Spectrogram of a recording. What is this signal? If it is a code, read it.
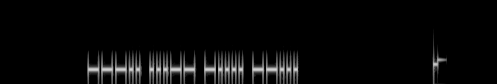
Morse code, heard as a keyed tone, about 34 wpm, 700 Hz. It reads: 8367
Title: Common Cut Numbers - 4-Digit 35wpm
